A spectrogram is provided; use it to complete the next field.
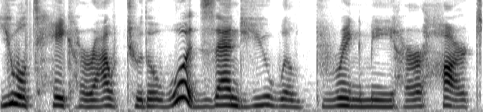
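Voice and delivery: wicked fairy-tale evil queen character voice. Recalling getting into character while reading a script aloud, evil queen voice. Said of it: "my general voice for like evil queen kind of thing".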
